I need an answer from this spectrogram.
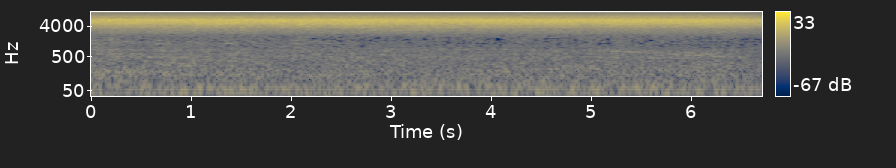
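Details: Cicadas in Shinjuku, Tokyo, 2016, massed in a semi-shigure summer chorus: an even, hissing high-pitched drone that never pauses or changes over the few seconds, over a quiet low background hum.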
